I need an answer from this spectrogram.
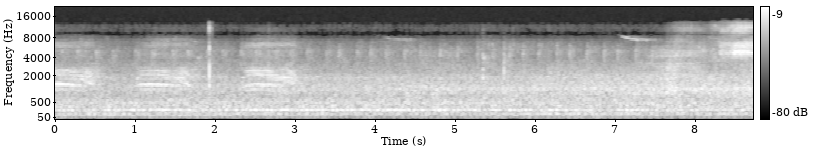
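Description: A bird gives three short, harsh, crow-like calls in the first three seconds, over a steady low hum.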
